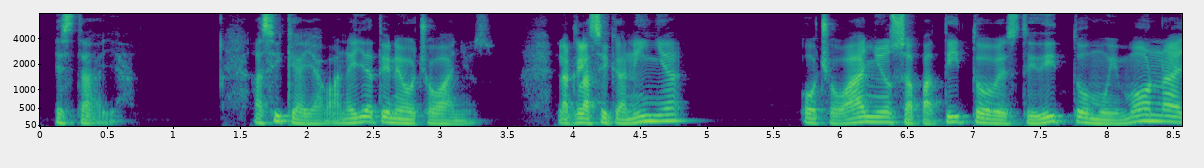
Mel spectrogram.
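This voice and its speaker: A man narrating a horror story in a conversational, dramatic way, with asides to the listener. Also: lowish voice.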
